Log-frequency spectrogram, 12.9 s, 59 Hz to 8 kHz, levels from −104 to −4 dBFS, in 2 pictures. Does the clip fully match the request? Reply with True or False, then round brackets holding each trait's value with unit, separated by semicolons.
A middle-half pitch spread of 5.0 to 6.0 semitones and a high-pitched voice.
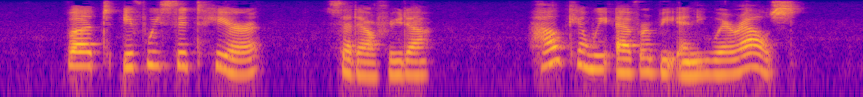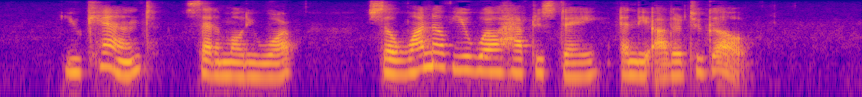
True (5.6 semitones; 205 Hz)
